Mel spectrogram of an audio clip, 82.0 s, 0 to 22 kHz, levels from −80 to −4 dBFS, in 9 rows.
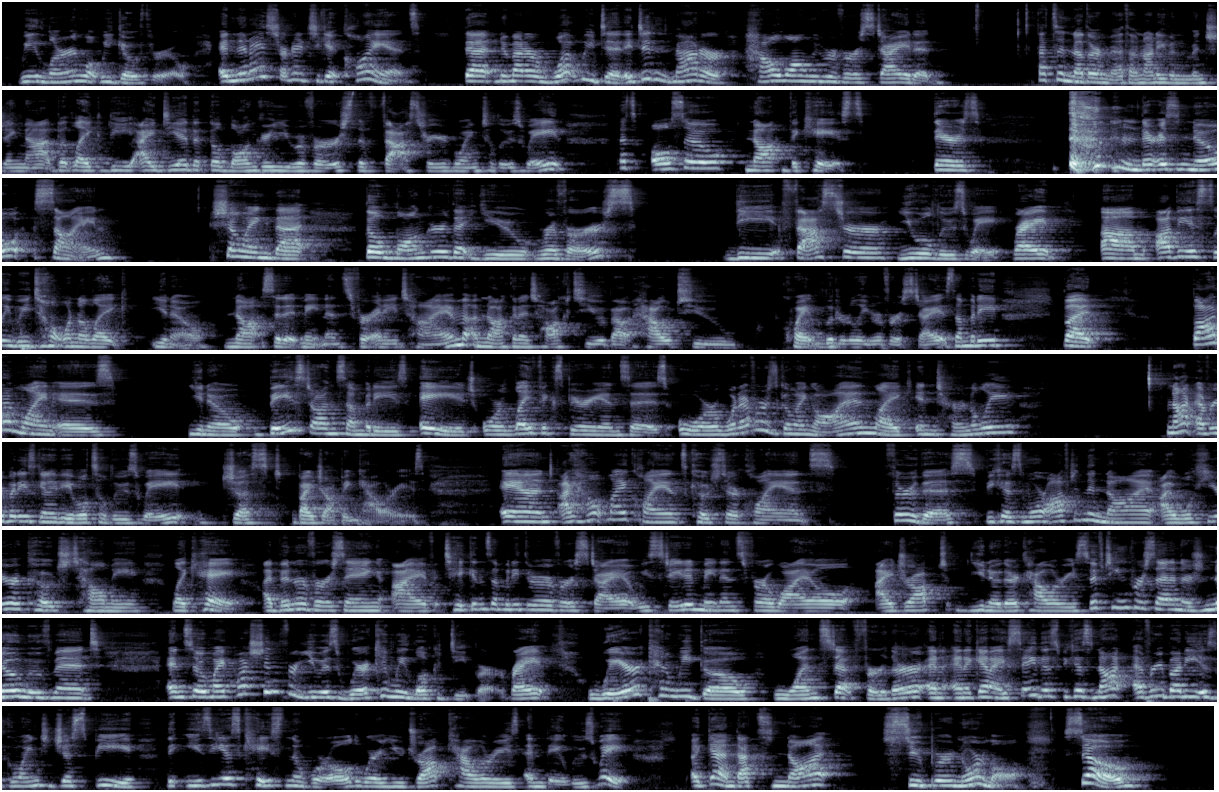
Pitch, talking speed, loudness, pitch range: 210 Hz, 180 wpm, -25 LUFS, 180-250 Hz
